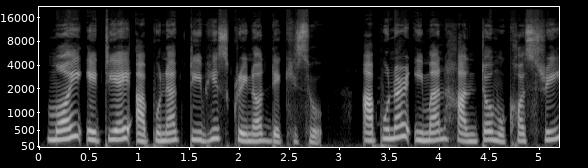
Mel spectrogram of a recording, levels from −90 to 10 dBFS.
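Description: No technical faults can be heard anywhere in this speech recording.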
